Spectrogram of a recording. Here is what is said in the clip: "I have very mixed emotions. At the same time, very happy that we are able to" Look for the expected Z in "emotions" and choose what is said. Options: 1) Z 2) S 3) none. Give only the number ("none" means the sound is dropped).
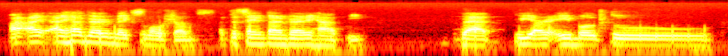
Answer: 2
